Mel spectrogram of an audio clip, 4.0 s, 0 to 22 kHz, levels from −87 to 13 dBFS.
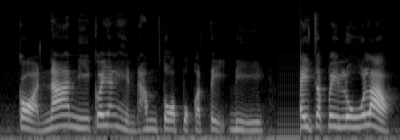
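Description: At 2.78 s the speech stops and a system hang loop takes over until 3.0 s. The system froze while the sound hardware kept replaying its ring buffer. One 20 ms slice repeats exactly, about eleven times. Because the slice is so short, it fuses into a steady buzz at 50 Hz rather than a stutter. When the audio resumes, roughly a fifth of a second of speech has gone missing.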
